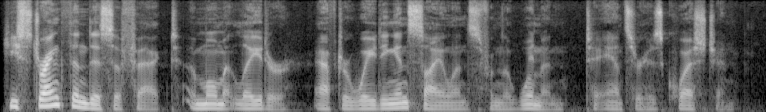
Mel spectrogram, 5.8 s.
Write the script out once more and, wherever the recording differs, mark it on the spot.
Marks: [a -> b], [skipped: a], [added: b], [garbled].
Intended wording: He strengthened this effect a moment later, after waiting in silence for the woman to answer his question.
He strengthened this effect a moment later, after waiting in silence [for -> from] the woman to answer his question.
